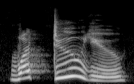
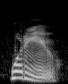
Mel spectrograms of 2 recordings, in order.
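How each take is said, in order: First: Each word is said separately and fully. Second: The words are blended into one reduced chunk.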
